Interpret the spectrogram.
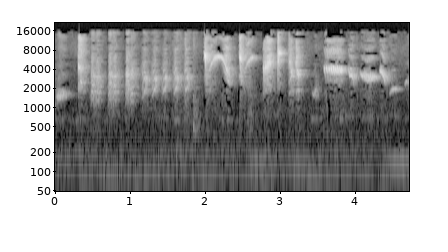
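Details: A local Lampung long-tailed shrike sings a rapid, varied song of scratchy chatters, then clear rising and falling whistles, with imitated phrases of other birds strung together with barely a pause.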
